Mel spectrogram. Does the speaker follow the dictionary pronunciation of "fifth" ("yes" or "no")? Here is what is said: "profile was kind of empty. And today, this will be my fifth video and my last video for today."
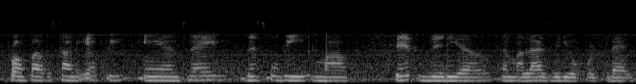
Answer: yes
